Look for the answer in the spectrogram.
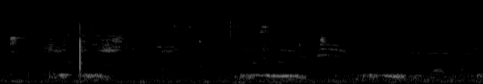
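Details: Pet pigeon at home in the morning giving low, soft cooing phrases, three drawn-out coos spaced over a few seconds, with scattered chirps of other small birds in the background.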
